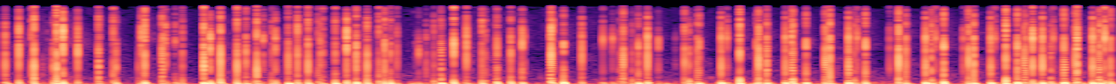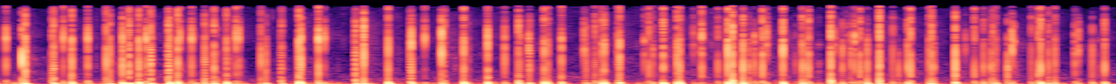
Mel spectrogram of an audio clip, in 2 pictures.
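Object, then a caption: Clear vinyl (PVC) zippered pouch. Long pink nails tap and scratch rapidly on a flat, clear vinyl PVC makeup pouch with a daisy print and a zipper, lying on fluffy fabric. Many dense, dry clicks and crinkly scrapes overlap with very short ring, with a soft low body and a bright edge.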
